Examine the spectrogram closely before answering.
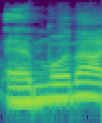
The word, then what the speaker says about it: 에무나: 여러분 여기에서 믿음이라는 것은 히브리어로 에무나 이렇게 발음을 해요 에무나 여러분이 에무나 말은 믿음이라는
